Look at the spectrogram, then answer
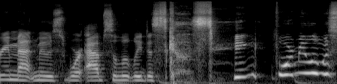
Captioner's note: giggles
